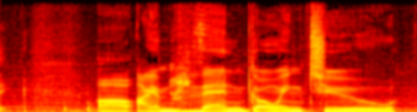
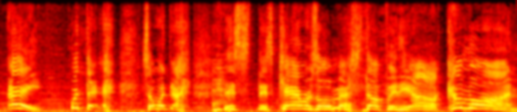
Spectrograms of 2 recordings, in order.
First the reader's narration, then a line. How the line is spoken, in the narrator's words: you can hear him exclaim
